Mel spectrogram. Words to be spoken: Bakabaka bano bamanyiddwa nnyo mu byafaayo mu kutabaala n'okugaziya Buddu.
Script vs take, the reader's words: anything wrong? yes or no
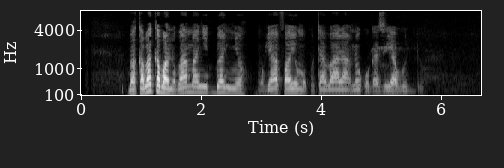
no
